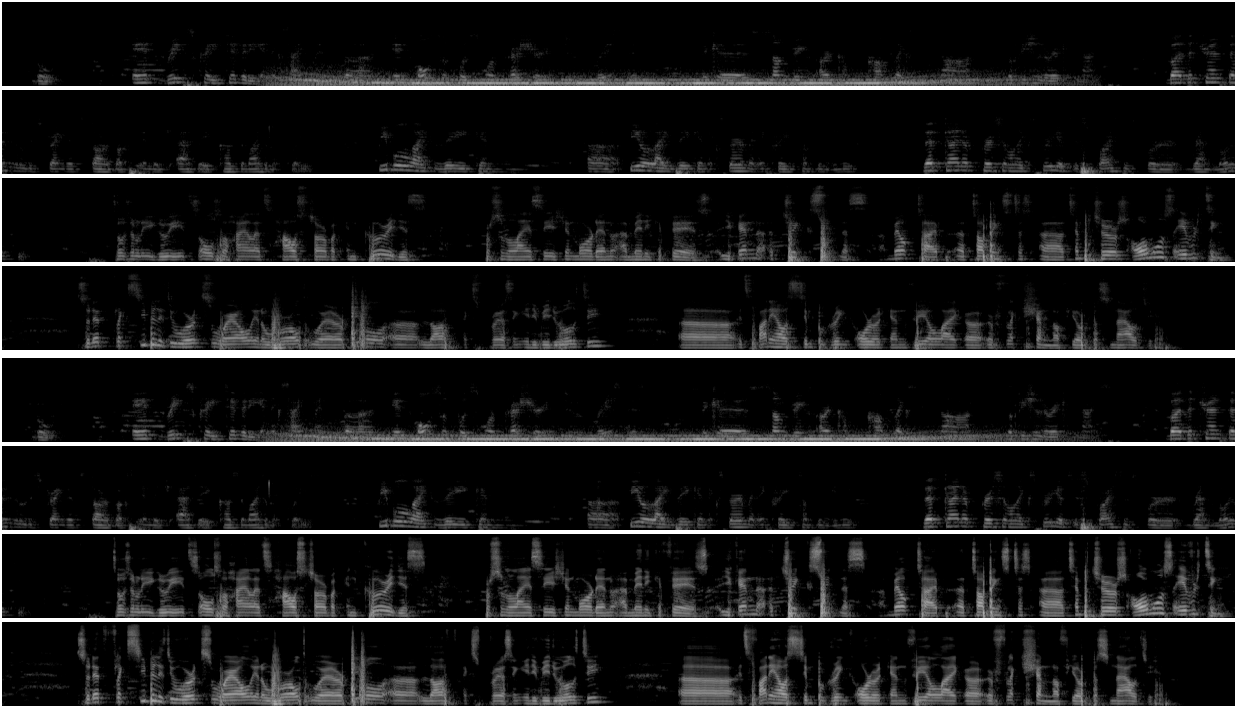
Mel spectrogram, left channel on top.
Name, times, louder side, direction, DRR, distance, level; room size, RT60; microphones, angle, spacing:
voice 1, 1.3-6.5 7.0-9.7 10.1-11.1 11.4-15.5 16.1-17.5 18.2-20.9 21.3-24.9, right 2 dB, 25° right, 1.0 m, -46 dB
sound 1, 2.6-10.8, left 1 dB, 20° left, 0.5 m, -35 dB
voice 2, 25.8-29.1 29.5-36.9 37.2-43.0 43.3-48.7, right 6 dB, 85° right, 0.5 m, -35 dB
6.8 x 6.0 x 5.8 m
head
